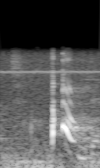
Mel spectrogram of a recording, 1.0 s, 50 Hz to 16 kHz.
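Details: A 9-week-old baby has a bout of hiccups while trying to vocalize.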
